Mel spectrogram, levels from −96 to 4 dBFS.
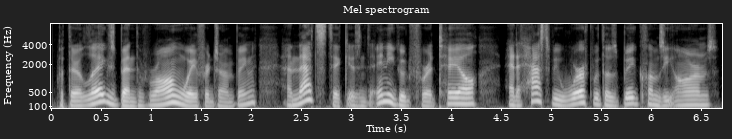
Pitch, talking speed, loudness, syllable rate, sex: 135 Hz, 260 wpm, -19 LUFS, 5.6 syllables/s, male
